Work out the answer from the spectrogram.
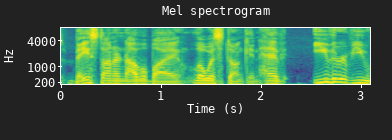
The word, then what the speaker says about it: Lois: say it right yeah it's Lois not Lewis right I'm pretty I'm pretty sure it's Lois right yeah you're like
